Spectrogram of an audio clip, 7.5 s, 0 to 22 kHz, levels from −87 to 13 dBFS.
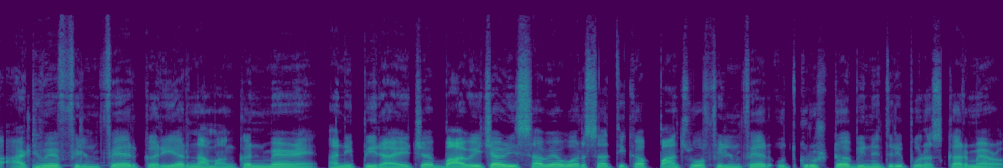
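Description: No technical faults can be heard anywhere in the speech.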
